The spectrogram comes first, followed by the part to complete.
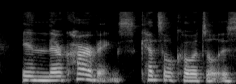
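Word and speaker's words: Quetzalcoatl: The Olme were also the first to depict Ketzel coatal in their carvings. Kettzel Cole is spelled q u e t z a l c o a t l and it's a nawatt word.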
